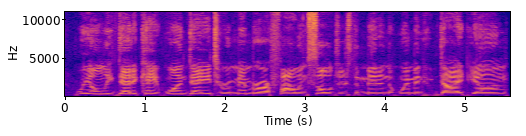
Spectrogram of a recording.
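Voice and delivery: ordinary talk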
